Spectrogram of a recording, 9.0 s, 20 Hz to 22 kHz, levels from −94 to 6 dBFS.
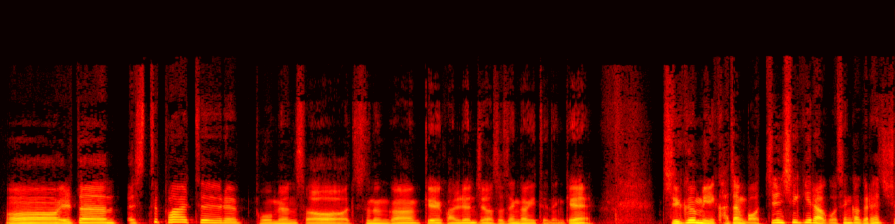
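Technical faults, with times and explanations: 1.21–1.30 s, burst of packet loss: the sound just before the gap is held and faded for about 60 ms as a decaying buzz or hiss, then the speech resumes roughly 60 ms further on. Unlike a clean dropout, the gap is filled rather than silent, and time jumps forward.
1.73–2.57 s and 7.11–8.95 s, drift correction step: the speech suddenly runs about 6.3% faster and about 105 cents (a semitone) higher, then snaps back at 2.57 s; the second stretch lasts to the clip's end. This is likely a clock-matching rate jump. Speed and pitch move together in a steady step, not a wobble.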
